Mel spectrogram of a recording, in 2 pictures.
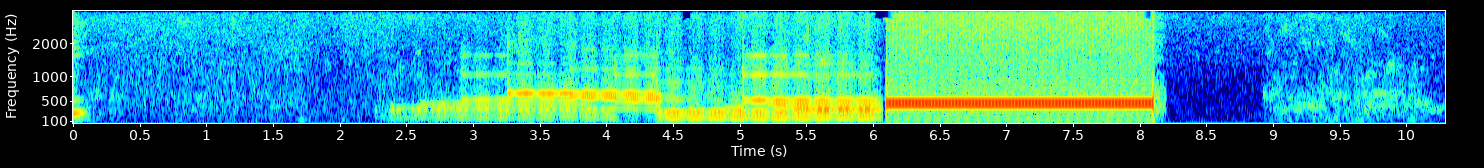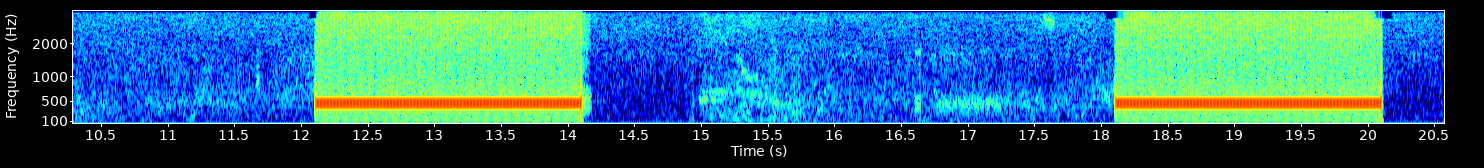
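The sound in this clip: A telephone ringback tone plays while a call is being transferred to a company's tenders department, sounding three long, steady, loud beeps of about two seconds each, separated by silent gaps.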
